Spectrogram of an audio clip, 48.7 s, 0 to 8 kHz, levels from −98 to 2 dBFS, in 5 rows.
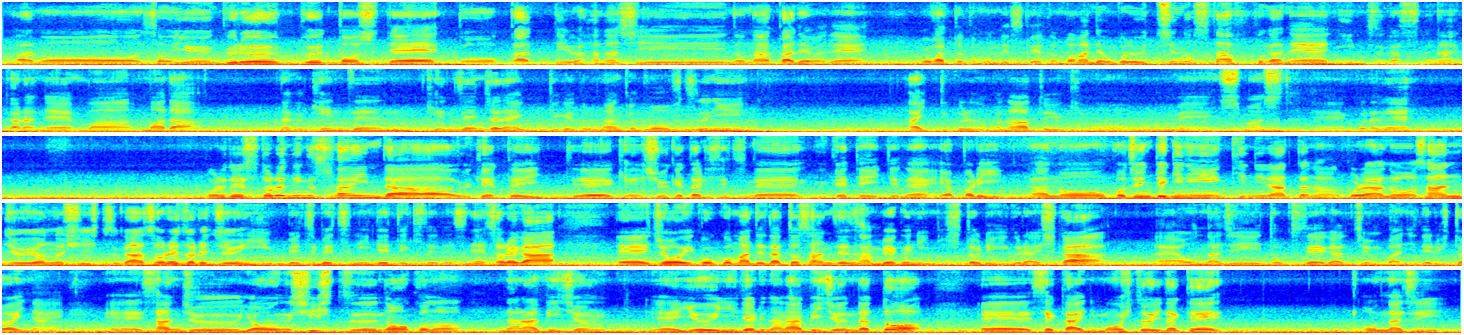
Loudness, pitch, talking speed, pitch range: -18 LUFS, 115 Hz, 320 characters per minute, 95-125 Hz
